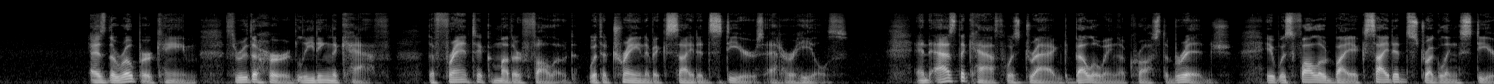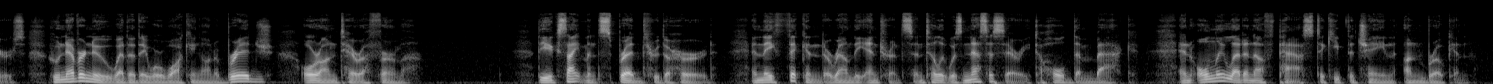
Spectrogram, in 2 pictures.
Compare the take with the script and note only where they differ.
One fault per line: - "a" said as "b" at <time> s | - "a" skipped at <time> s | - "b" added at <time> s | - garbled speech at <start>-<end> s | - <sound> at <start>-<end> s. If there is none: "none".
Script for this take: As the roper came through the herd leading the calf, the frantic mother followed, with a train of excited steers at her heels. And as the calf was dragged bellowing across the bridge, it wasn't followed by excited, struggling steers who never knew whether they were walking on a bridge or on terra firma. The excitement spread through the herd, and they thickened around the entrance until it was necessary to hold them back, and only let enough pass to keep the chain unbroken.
- "wasn't" said as "was" at 12.8 s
